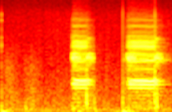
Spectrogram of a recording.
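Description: Electric doorbell buzzing twice: a short ring, then a slightly longer one, each a steady buzz that stops abruptly.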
